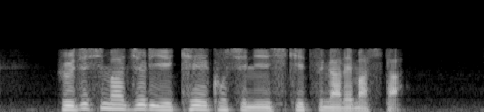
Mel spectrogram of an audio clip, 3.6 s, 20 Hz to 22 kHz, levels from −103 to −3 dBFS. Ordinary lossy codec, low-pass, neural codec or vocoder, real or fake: none; 3.6 kHz; none; real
